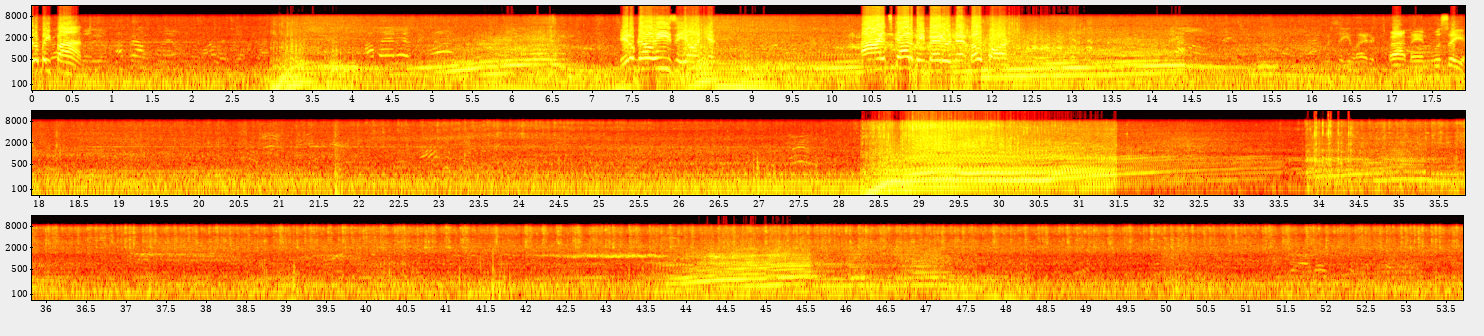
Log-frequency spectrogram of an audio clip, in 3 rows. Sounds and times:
Speech: 0:07.4 - 0:08.6, 0:10.4 - 0:12.2, 0:27.3 - 0:27.8, 0:51.5 - 0:53.1.

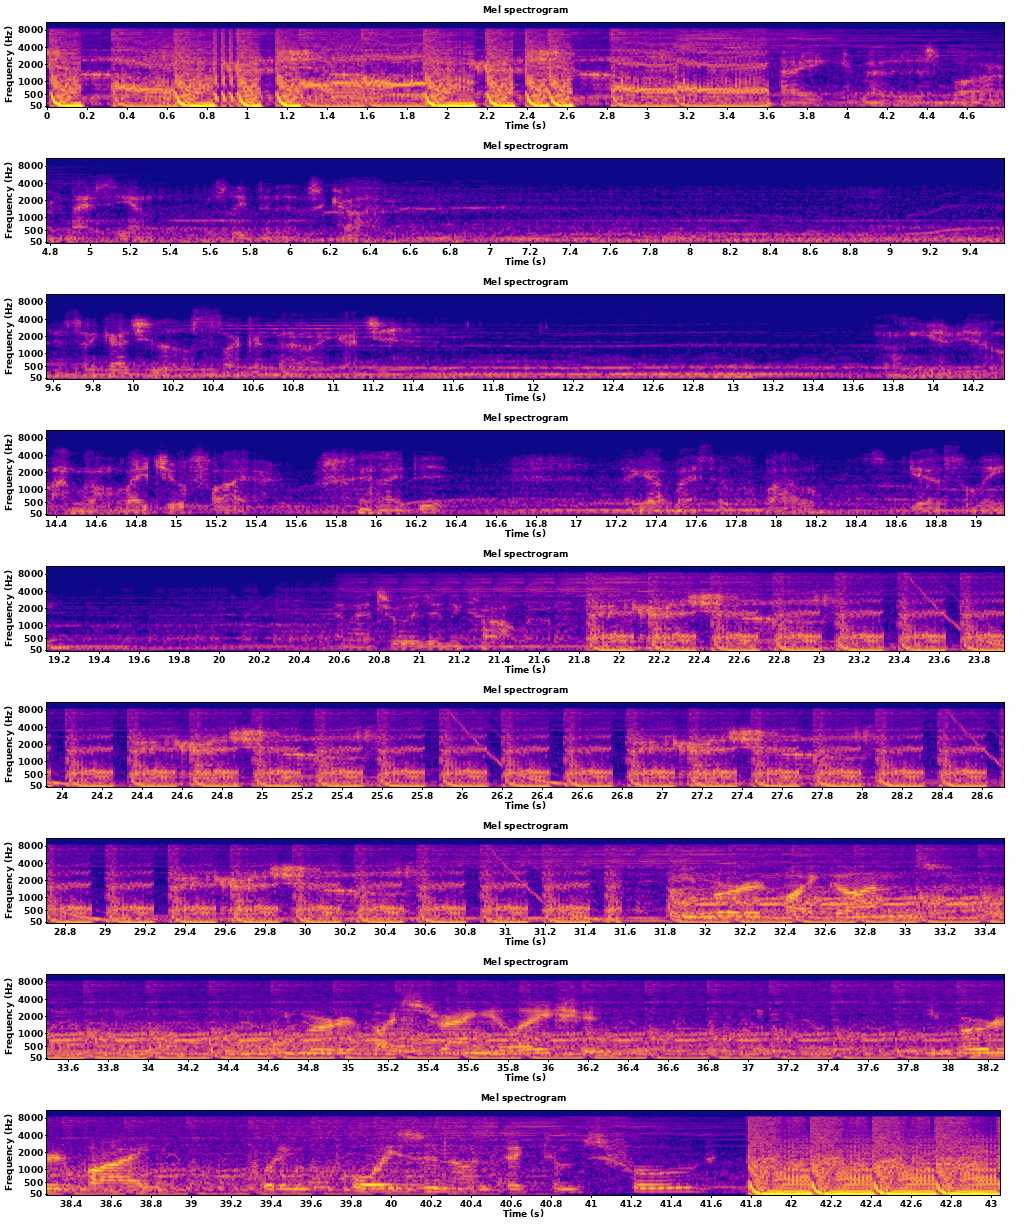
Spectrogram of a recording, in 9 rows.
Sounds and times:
Music: 0:00.0 - 0:43.0
Speech: 0:03.6 - 0:06.5, 0:09.6 - 0:11.5, 0:13.7 - 0:16.4, 0:17.2 - 0:19.3, 0:20.6 - 0:23.0, 0:24.4 - 0:25.5, 0:26.8 - 0:28.0, 0:29.4 - 0:30.5, 0:31.8 - 0:33.3, 0:34.5 - 0:36.4, 0:37.9 - 0:41.6.

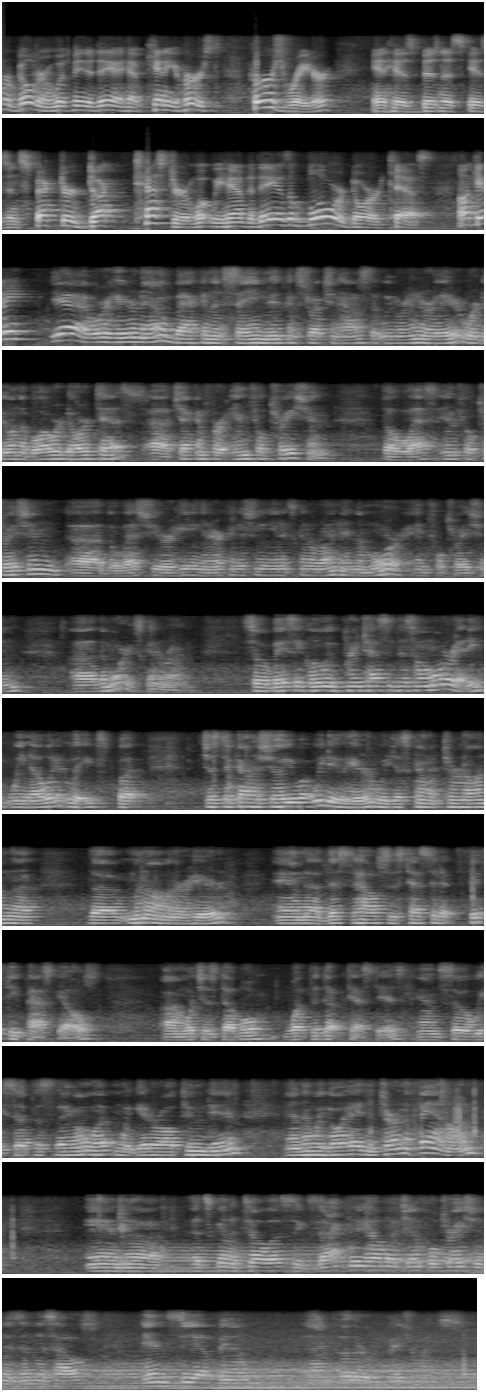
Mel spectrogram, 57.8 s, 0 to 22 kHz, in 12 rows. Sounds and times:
Speech: 0:00.0 - 0:48.2, 0:49.0 - 0:57.7.

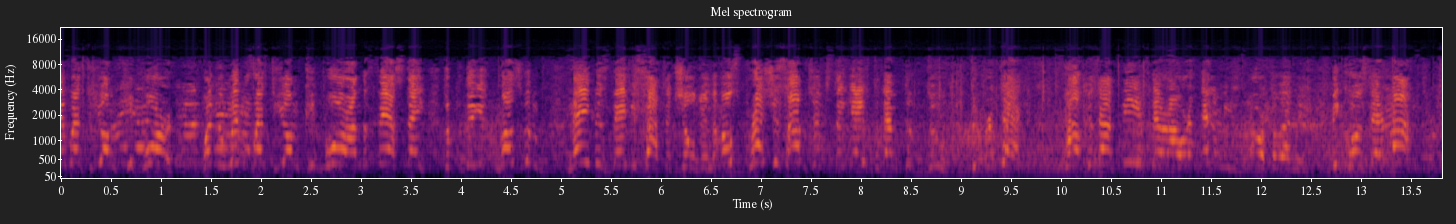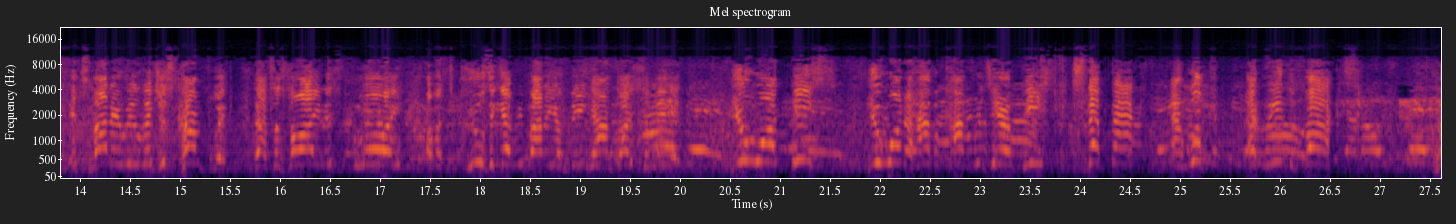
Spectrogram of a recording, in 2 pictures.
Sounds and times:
Outside, urban or manmade: 0:00.0 - 0:27.6
Speech: 0:00.0 - 0:27.6.

